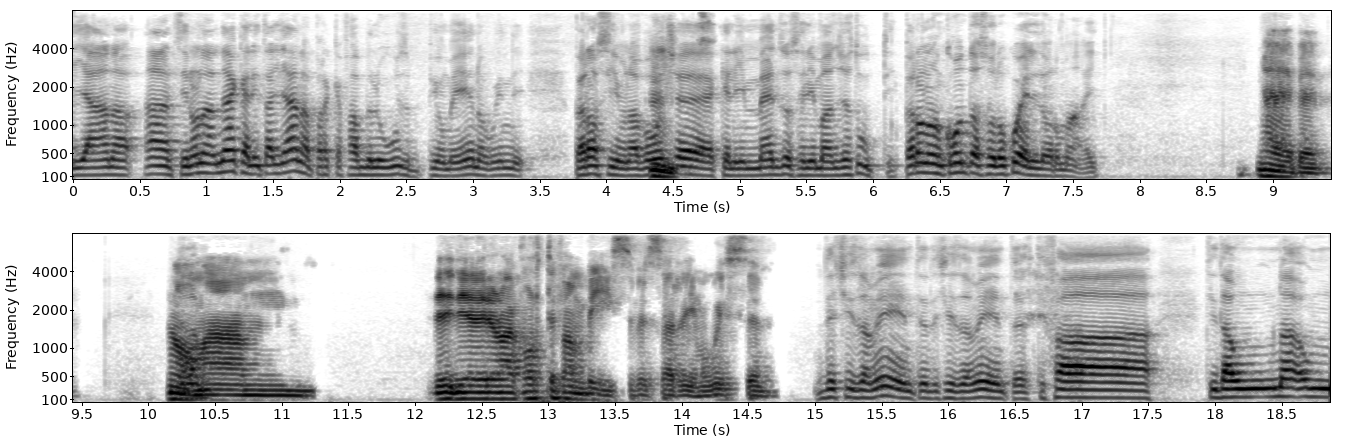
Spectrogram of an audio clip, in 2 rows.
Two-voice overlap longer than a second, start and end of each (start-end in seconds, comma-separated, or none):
none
